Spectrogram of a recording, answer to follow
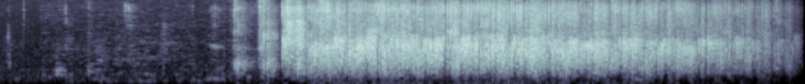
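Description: Audience applauding at the close of a talk: a few first claps about two and a half seconds in, then steady clapping from many hands, tailing off near the end.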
